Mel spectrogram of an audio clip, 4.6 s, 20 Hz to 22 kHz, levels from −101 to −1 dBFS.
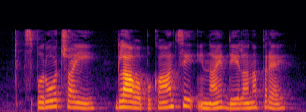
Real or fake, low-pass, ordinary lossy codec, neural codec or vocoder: fake; 7.2 kHz; none; codec, 16 kHz, 16 kbps, FunCodec, trained on Chinese and English, 50 frames a second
